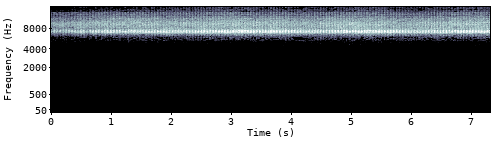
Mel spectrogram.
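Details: Grasshoppers calling, no music: a continuous piercing trill of rapid even pulses, a little softer at the start and swelling to a steady level that holds to the end.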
